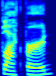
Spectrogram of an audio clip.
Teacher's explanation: in the word blackbird, the stress is on black. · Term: compound nouns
